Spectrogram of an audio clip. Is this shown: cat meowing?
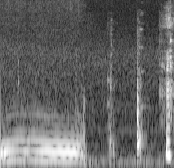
yes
